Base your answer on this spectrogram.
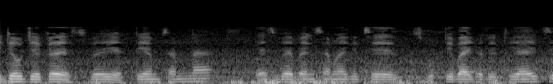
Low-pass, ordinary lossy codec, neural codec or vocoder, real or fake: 7.2 kHz; MP3, 24 kbps; none; real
